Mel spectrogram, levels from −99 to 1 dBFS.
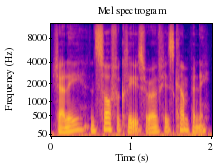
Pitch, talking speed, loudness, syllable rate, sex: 110 Hz, 210 wpm, -19 LUFS, 7.0 syllables/s, male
